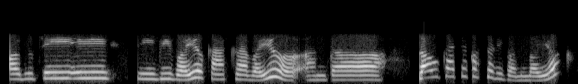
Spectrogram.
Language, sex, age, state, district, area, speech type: Nepali, female, 30-45, West Bengal, Kalimpong, rural, conversation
